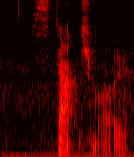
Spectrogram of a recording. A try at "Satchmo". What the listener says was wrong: No, but there's no. You're saying Scatchmo. Where's the C after the S? Satchmo. Satchmo. If I told you that it was short for satchel mouth, but there you can see why it's Satchmo.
